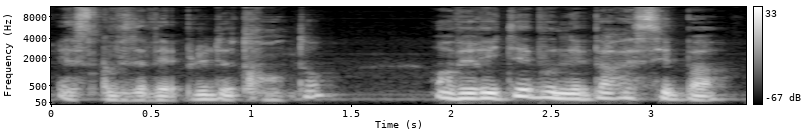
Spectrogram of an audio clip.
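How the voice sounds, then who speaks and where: A man's voice: mid-range voice, fairly quick, husky. A man reading the part of an old, skeptical, boisterous baron who mocks and exclaims. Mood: mocking. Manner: mocking, excitable exclamations.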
